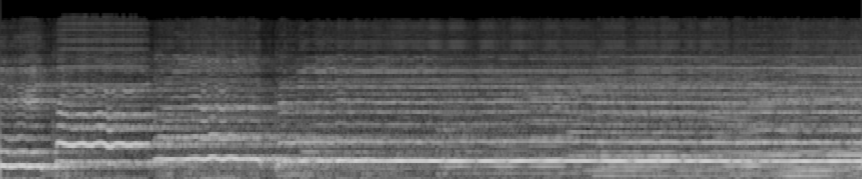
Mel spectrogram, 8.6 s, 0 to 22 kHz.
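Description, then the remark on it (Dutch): An 85-year-old woman sings a sustained, wavering melody with strong vibrato, holding long notes over a soft instrumental accompaniment at a concert in the cultural centre in Mechelen, heard clearly and continuously. “voor de vrouw die u nu hoort zingen. Die is net 85 geworden.”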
